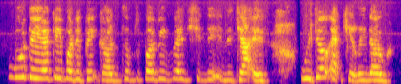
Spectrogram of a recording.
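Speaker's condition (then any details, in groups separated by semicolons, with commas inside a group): Cerebral palsy; speech impediment, speaks slowly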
